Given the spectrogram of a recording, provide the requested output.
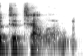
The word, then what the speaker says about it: Ditella: So why is a Ditella called a Ditella? Am I saying that correctly? – Ditella is the correct term.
